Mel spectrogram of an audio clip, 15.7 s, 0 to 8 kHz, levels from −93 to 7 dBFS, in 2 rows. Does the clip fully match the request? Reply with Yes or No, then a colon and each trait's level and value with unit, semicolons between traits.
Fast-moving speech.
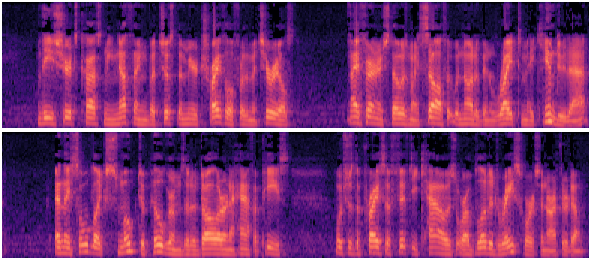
Yes: fast, 215 wpm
